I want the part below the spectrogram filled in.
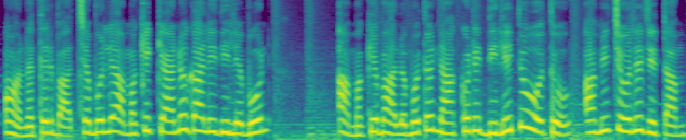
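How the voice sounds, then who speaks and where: A woman's voice: a little high, brisk, a little mellow, natural voice. A woman voicing a meek, wounded young orphaned wife in a cartoon, plaintive and tearful in a melodramatic style. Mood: hurt, tearful. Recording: music behind the voice. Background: music.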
